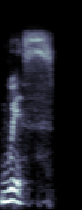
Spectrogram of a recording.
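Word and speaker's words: Wyss: Yeah. Rhymes with kiss. – Yeah. – Wiss.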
